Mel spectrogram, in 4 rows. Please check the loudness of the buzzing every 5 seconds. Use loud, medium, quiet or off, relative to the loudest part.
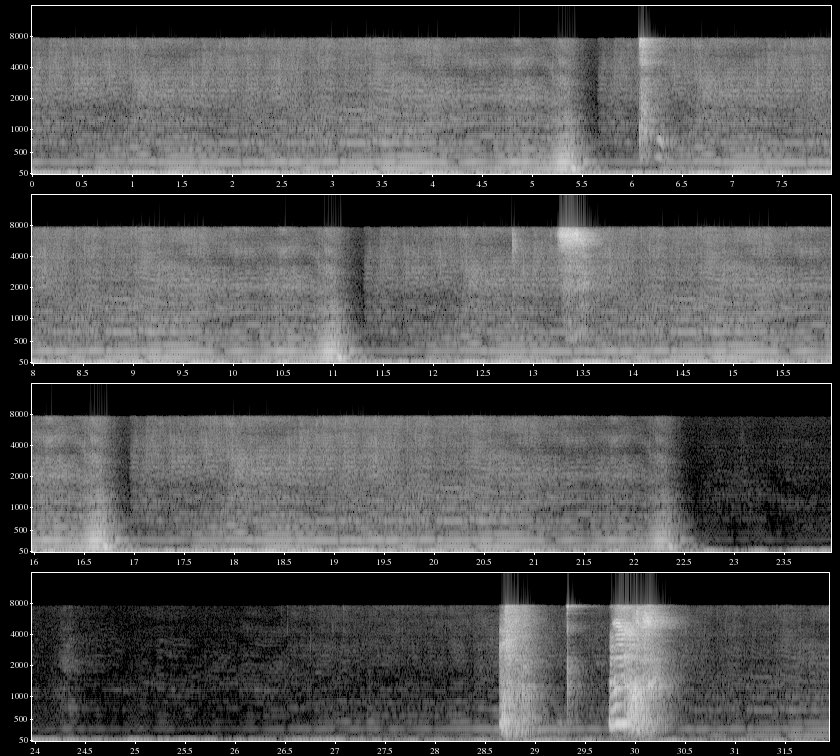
medium, loud, loud, loud, medium, quiet, quiet.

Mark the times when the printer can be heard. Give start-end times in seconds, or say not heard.
not heard.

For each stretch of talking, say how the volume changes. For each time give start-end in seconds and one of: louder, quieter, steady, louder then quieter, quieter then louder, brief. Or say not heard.
not heard.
